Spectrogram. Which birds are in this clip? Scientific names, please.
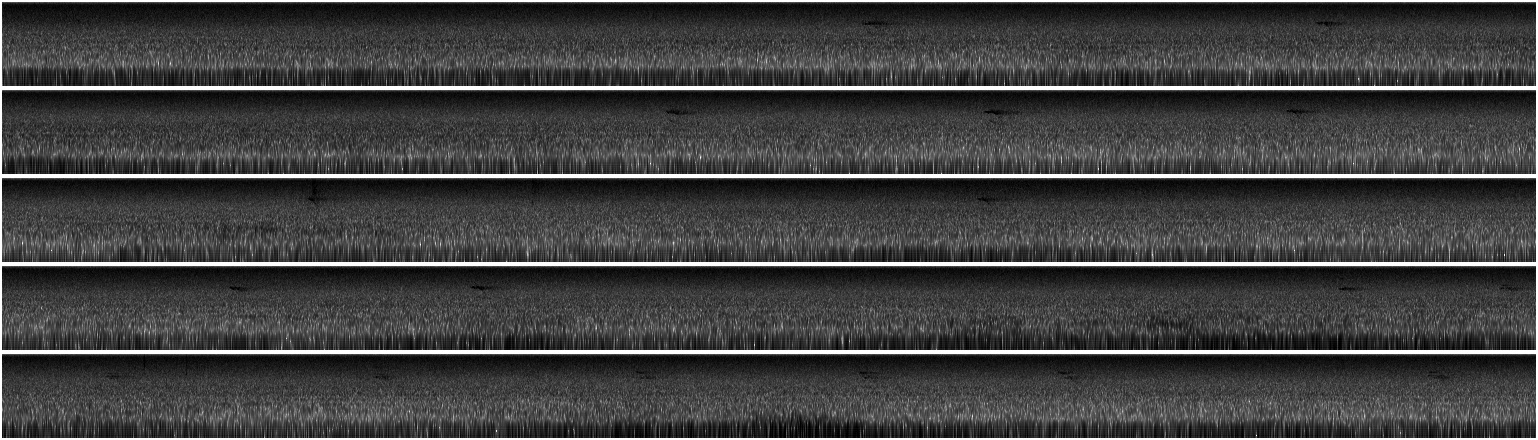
unidentified bird, Colaptes auratus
